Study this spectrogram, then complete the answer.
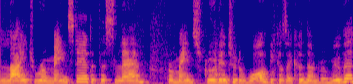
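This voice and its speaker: A woman speaks with a German accent. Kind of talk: casual chat.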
